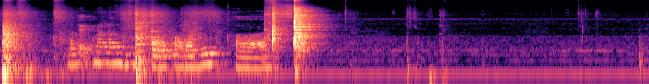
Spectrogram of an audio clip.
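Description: Tongs scrape and clink on a plate.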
